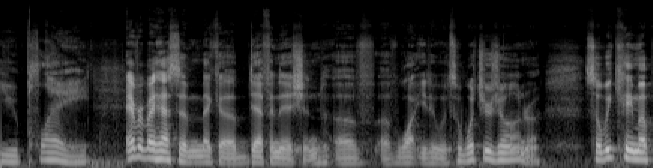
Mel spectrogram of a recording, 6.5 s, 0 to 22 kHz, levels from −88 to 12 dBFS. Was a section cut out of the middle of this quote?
yes; 1 cut; at 1.1 s

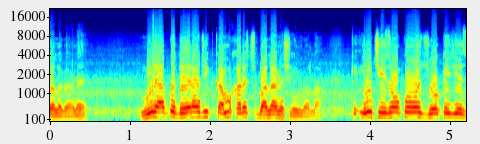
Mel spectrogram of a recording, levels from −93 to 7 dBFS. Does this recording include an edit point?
yes; 1 cut; at 1.3 s

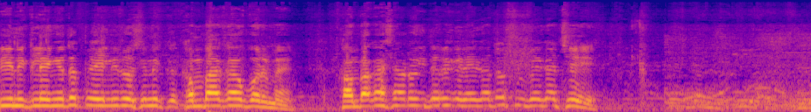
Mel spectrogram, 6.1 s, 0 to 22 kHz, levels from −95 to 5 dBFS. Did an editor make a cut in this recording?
yes; 1 cut; at 5.0 s

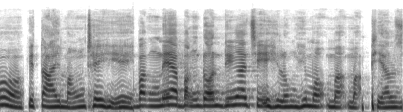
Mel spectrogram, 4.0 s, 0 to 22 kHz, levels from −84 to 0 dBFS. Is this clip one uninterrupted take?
no; 1 cut; at 1.3 s

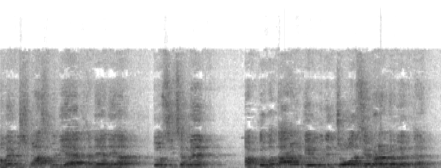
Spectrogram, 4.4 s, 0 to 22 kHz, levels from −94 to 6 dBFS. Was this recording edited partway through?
no; 0 cuts

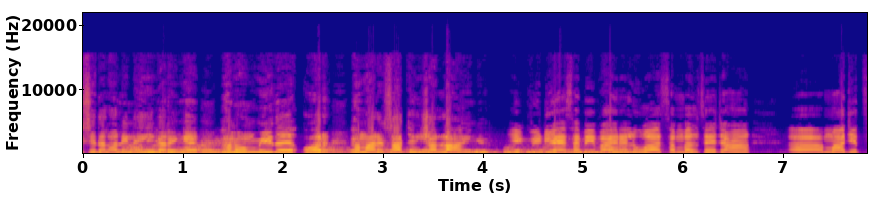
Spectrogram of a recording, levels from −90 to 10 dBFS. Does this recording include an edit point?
no; 0 cuts

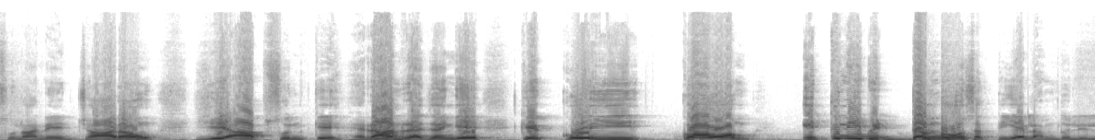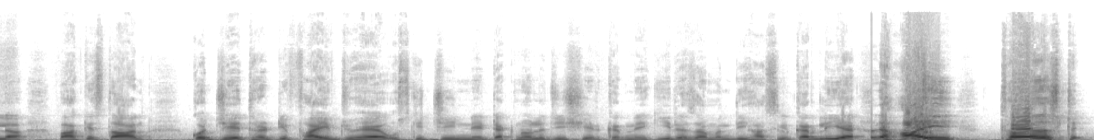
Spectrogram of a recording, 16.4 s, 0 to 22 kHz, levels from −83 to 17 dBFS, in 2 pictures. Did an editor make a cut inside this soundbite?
yes; 2 cuts; at 7.7 s, 14.7 s

